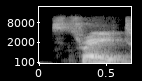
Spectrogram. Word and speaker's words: straight: Straight. Okay, number three now. Straight طبعا عندنا كلمة straight. برضو silent GH. GH برضو ما ينطقوا في الكلمة هنا.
